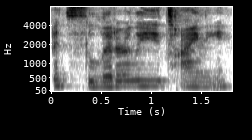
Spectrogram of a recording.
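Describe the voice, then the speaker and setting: A woman, a little sick, chatting excitedly to viewers as she unboxes a gadget, recorded on her phone. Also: medium pitch, a little slow, vocal fry, very noisy. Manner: excited, gushing, keeps addressing viewers as y'all. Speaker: vlogger. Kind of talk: casual unboxing vlog.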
